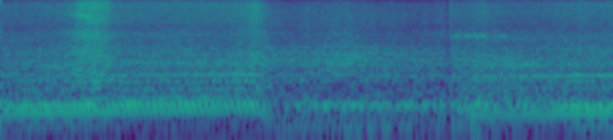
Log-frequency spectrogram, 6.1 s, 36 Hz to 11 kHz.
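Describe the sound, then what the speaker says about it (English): Built 351 V8 in a 1969 Ford Mustang Mach 1 revving up and holding, a loud steady rumble that rises, dips briefly and climbs again, close by with no talk. "I've just built the RPMs up a little bit gradually, and there is no hesitation anywhere throughout the range here."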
